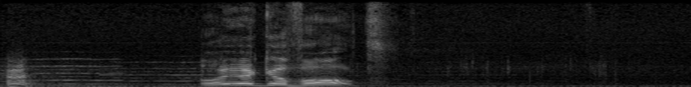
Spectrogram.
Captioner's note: speaks Yiddish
